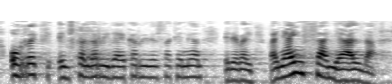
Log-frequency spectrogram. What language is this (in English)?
Basque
